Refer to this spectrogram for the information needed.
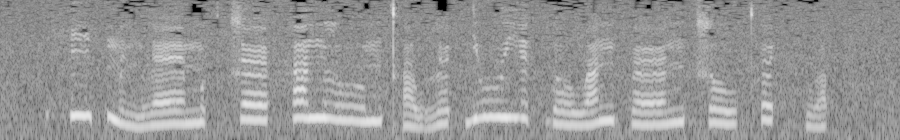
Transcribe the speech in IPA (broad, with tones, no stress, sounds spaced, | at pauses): h iː˥ p̚ m ɪ˨˩ ŋ l ɛː˨˧ m ʊ˧ k̚ t͡s œː˥ h ɐ˥ n l uː˧ m kʰ ɐ˨˩ w l ɵ˧ t̚ j uː˥ j ɪ˨˥ k̚ l o˨ w ɐ˥ n p œː˨˥ n t͡s o˧ w kʰ ɵ˥ t̚ kʷ ɐ˨˥ p̚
